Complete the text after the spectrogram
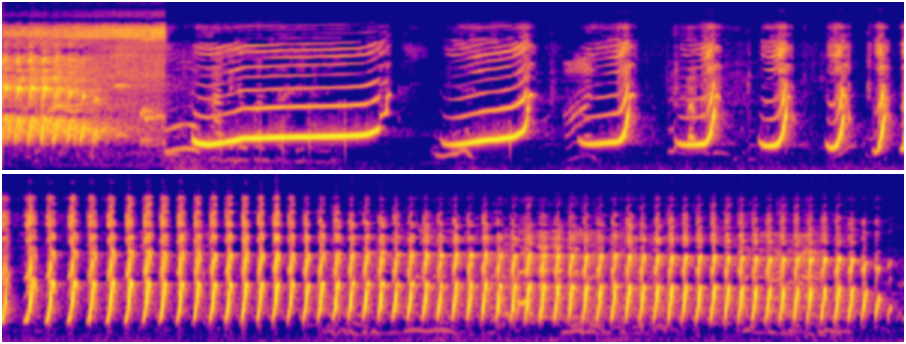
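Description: A gibbon gives long rising whoops that quicken into a rapid, bubbling trill.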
